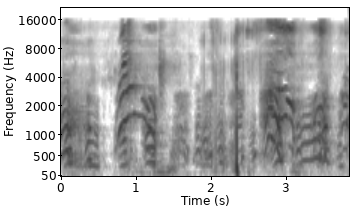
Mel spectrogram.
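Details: Newborn Labrador Retriever pups, four days old, jostling for teats: clustered thin whines and squeaks rising and falling, with a sharp click partway through and soft rustling underneath.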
